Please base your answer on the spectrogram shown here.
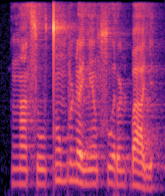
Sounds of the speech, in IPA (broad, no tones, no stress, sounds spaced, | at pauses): ŋ ã s u t õ b ʊ ɳ ɛ lʲ ã sʷ ɛ ɾ ʊ ɳ ɓ a lʲ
